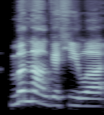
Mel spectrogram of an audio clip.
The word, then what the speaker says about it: Monongahela: of the alleghenyahila mananga Gila that's how you say it Monongahela and what Third River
